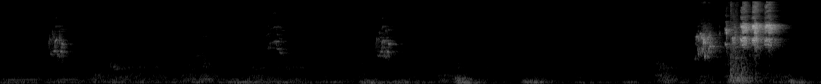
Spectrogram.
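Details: Lovebird calls: three brief, sharp, high chirps at spaced intervals, then a loud, harsh, raspy squawk near the end. Faint low knocks are heard in between.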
